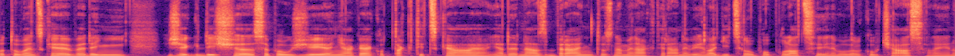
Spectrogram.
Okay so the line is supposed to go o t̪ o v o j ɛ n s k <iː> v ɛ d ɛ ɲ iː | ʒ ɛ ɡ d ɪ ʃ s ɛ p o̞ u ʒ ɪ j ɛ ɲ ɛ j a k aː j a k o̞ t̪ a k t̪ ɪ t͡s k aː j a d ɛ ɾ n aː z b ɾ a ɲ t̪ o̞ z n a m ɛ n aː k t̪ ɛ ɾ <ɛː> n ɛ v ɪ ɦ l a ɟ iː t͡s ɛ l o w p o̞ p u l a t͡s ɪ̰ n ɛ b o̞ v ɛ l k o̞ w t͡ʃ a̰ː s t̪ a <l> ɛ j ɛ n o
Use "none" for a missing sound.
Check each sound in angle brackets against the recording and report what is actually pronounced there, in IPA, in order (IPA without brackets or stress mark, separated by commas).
ɛː, aː, l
